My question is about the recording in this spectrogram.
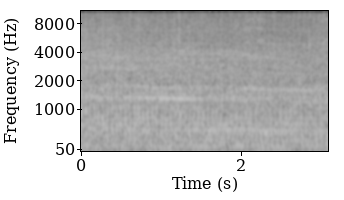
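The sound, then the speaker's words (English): A helicopter landing at Tor's Ridge, just over the lake from Te Anau, carrying takahe in travel boxes; its rotor produces a loud, steady, dense chopping roar that fills the whole stretch without letting up. No voices are heard. “As the chopper lands, we can hear the birds in their travel boxes calling.”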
